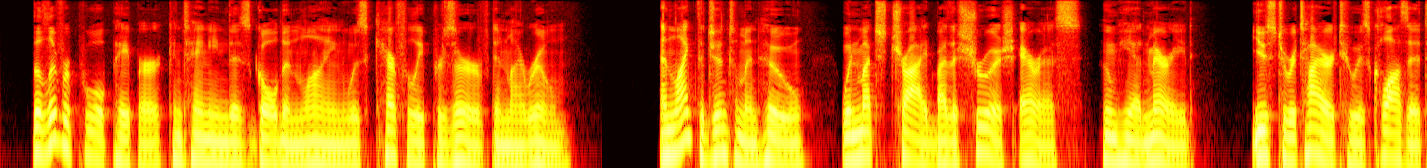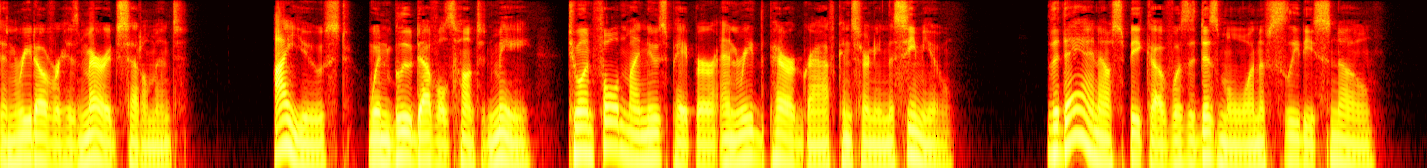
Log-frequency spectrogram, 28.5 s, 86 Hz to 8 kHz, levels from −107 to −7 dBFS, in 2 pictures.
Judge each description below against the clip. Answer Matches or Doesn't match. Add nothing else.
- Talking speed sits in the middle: Matches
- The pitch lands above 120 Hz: Doesn't match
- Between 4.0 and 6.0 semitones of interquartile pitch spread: Matches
